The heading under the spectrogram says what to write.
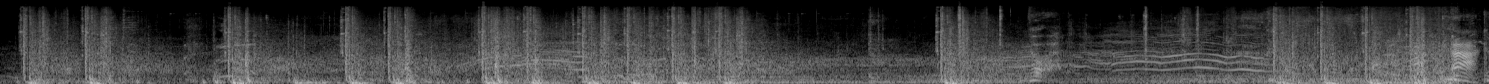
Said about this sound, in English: my friends are about to meet my grenades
